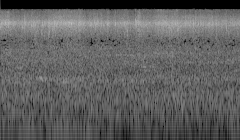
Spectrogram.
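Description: Decorative indoor fountain: water jets and small cascades splashing into a stepped channel, a steady even rush of water.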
